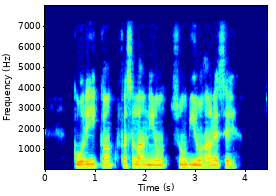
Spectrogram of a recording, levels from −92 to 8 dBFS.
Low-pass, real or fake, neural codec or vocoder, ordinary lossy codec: 7.2 kHz; fake; codec, 16 kHz, 4.8 kbps, FACodec; MP3, 64 kbps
